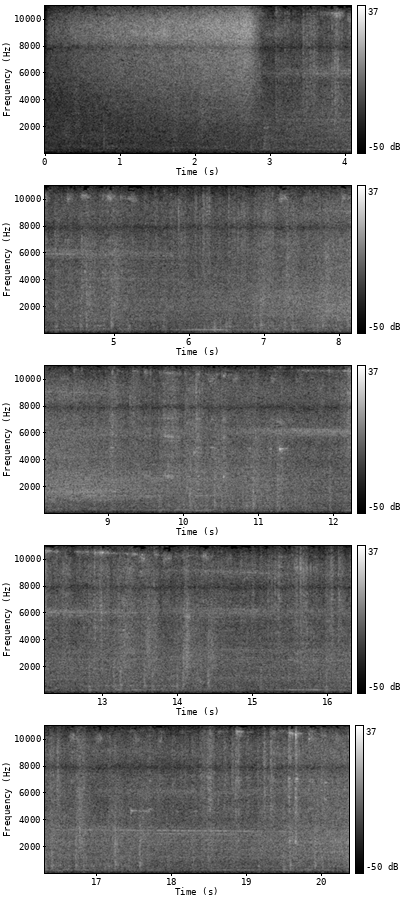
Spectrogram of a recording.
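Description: An ICE electric high-speed train rolls into the station past the platform, its wheels clicking over rail joints. It grows louder over the first six seconds, then runs steadily with a faint low hum under the rolling noise.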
